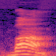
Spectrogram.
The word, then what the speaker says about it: balm: Next, eighth word, balm. In balm, though L is there, it is silent.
